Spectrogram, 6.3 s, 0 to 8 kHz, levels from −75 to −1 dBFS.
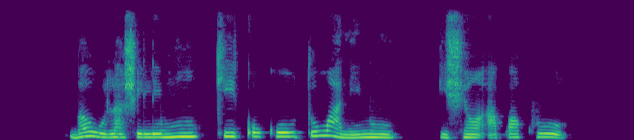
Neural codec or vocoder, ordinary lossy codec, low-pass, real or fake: codec, 24 kHz, 0.9 kbps, WavTokenizer, medium speech release version 2; none; 7.2 kHz; fake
